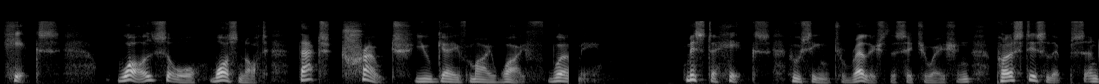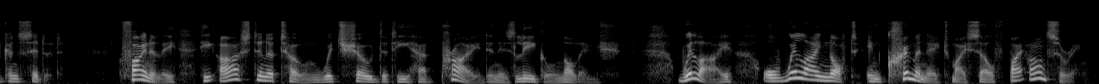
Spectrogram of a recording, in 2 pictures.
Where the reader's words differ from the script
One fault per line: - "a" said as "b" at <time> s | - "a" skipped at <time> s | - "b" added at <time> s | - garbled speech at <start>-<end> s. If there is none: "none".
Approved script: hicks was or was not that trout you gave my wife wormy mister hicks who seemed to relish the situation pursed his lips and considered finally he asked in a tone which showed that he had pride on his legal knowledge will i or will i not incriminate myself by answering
- "on" said as "in" at 15.9 s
